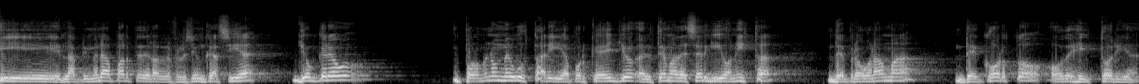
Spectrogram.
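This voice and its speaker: A man at a fairly slow pace, with lively intonation and very even loudness. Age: 60s. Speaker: retired local TV pioneer. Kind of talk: interview.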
